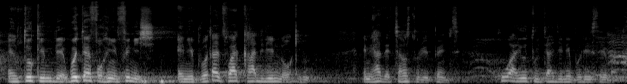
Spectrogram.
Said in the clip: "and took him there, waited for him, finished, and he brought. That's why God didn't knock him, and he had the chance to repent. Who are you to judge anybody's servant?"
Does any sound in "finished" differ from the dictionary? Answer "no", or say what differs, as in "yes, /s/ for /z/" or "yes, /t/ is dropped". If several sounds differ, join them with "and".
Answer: yes, /t/ is dropped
